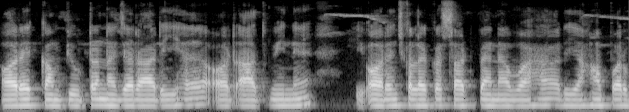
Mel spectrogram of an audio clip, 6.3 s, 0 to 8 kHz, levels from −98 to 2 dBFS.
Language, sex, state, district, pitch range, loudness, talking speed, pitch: Hindi, male, Bihar, Katihar, 115-120 Hz, -18 LUFS, 190 wpm, 115 Hz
